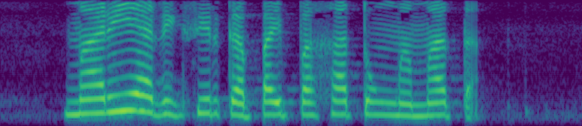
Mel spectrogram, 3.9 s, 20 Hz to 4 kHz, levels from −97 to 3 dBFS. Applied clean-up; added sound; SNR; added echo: none; none; none; none.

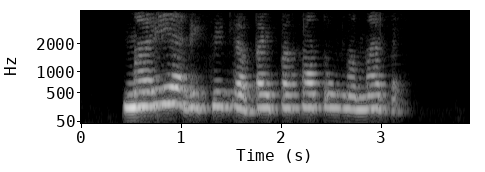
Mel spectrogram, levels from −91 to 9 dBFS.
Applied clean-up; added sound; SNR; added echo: neural mask model DeepFilterNet 3.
